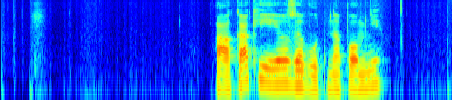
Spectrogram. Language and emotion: Russian, neutral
